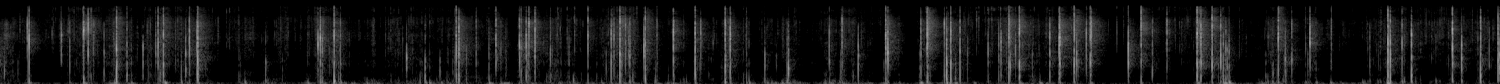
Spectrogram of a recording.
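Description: Long painted nails scratch and crinkle the cellophane wrap on a small green "Lemon & Lime Twist" tea box held in one hand. A dense run of sharp, bright crackles and crinkling snaps comes in quick irregular bursts across the whole clip, with almost no low end. Each snap stops dead with no ring.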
